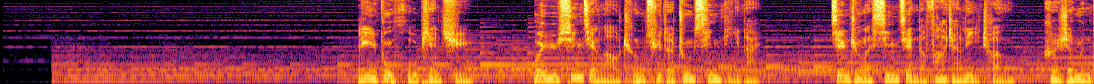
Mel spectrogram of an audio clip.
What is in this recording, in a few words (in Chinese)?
男 品质 城市规划汇报; 南昌市新建区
